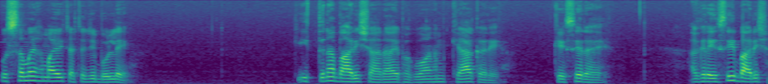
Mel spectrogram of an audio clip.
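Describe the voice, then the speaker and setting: With a medium pitch and ordinary pitch variation, a man speaks in a dark, mellow tone, pausing long and often. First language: Marathi (also Bhili, Ahirani) (speaking Hindi). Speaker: district collector, civil servant. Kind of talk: motivational life story talk.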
